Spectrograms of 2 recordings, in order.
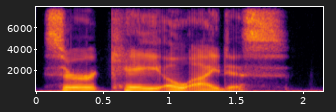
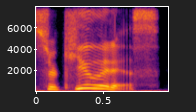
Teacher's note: Stress on the second syllable. The first C is like S, and that Q is like circuitous.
